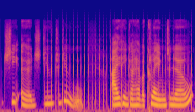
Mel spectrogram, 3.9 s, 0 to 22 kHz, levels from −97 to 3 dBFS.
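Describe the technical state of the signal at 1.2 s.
At 1.2 s a train of clicks is running, from 0.87 s to the end: regular ticks at 13.6 per second, peaking about 10 dB above the speech, likely interference, showing as evenly spaced vertical spikes and broadband stripes.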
